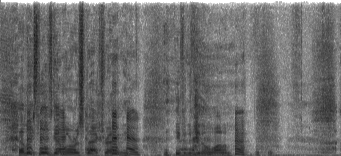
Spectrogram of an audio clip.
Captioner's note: laughter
